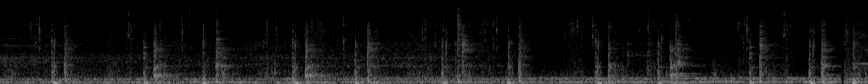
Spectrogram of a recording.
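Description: Footsteps clang on a metal walkway at a steady walking pace.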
